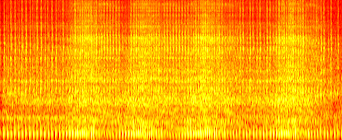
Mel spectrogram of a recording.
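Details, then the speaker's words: Yamaha NMAX scooter at idle, running rough some time after the piston and cylinder block were replaced: coarse, uneven clatter at three to four beats a second, swelling and fading. Mechanic suspects two problems. Rough engine noise. "selang waktu beberapa lama setelah perbaikan motor nmax ini suaranya kasar seperti itu teman-teman"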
